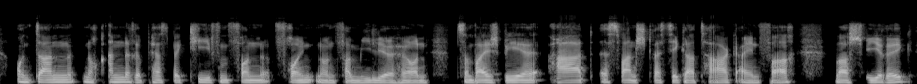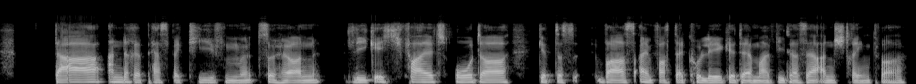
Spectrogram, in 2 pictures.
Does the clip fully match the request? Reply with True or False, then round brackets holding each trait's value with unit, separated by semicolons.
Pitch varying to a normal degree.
False (2.2 semitones)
